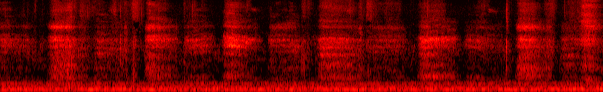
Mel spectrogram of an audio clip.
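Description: A woman breathing hard through her mouth from the exertion of lunges, with a sharp out-breath about every second. A steady low hum runs underneath.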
